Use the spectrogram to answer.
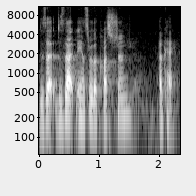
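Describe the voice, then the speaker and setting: A woman's voice: mid-range voice, fairly even intonation, brisk. A woman speaking as a motivational workshop leader to a live group, conversational and emphatic, often using rhetorical questions.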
